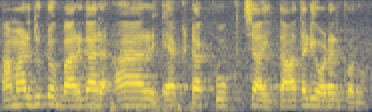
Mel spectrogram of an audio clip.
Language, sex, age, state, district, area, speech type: Bengali, male, 60+, West Bengal, Jhargram, rural, read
